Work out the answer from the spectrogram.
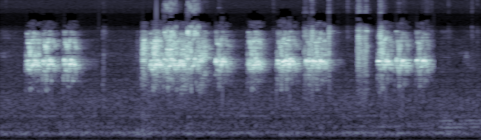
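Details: Pet budgerigar calls meant to help a new bird settle at home: two quick chirps, a pause, then a tumbling series of harsh, overlapping chirrups.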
